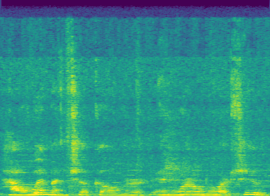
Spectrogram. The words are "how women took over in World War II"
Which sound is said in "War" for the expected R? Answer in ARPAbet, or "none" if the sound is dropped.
R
